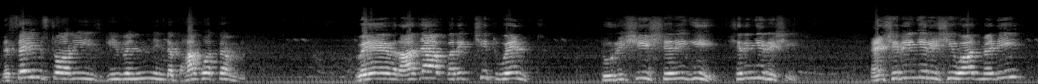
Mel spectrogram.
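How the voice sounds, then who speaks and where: A spiritual teacher giving a religious discourse with parables, speaking instructively and slowly in short phrases with deliberate pauses. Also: high-pitched, bright, forceful tone. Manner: instructive, checks listeners' understanding. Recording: roomy, distant mic with faint noise.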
